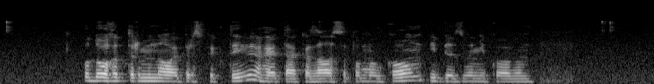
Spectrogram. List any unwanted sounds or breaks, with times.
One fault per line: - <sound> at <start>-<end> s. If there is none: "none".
none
